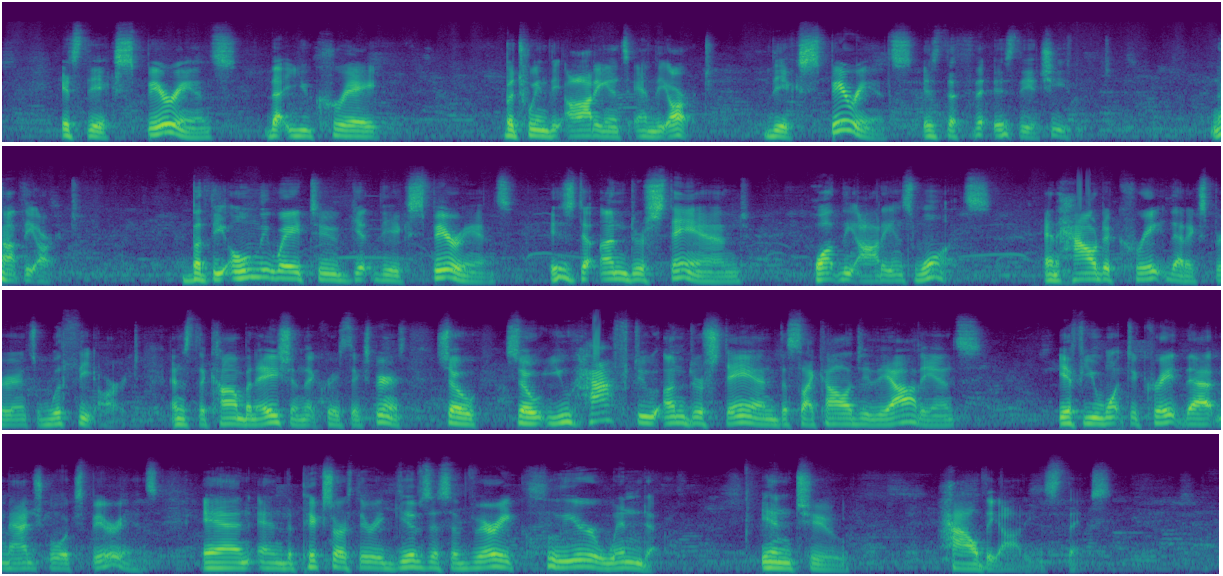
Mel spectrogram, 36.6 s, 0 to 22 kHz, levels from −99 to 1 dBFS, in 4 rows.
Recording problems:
murmuring crowd; faint; throughout; 25 dB below the speech

